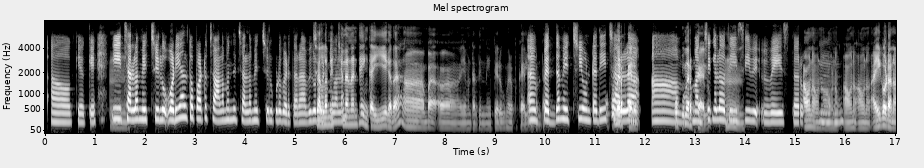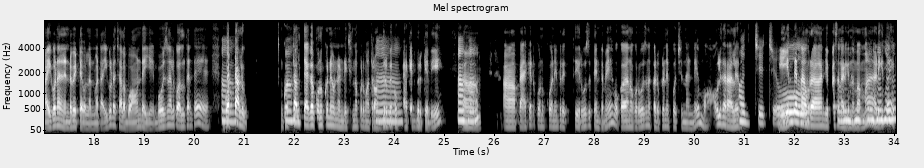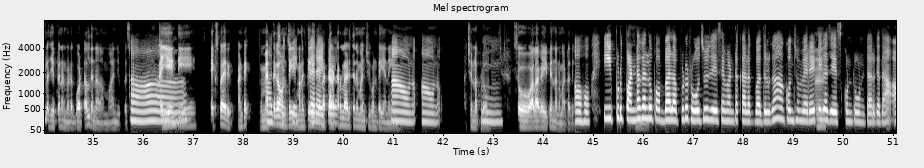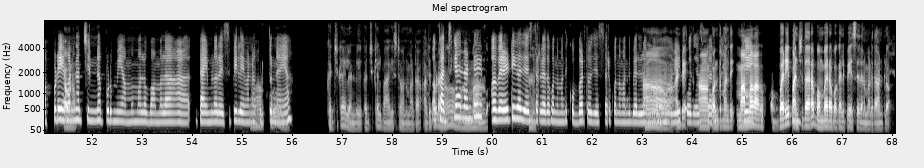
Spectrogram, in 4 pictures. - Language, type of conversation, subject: Telugu, podcast, మీ చిన్నప్పటి ఆహారానికి సంబంధించిన ఒక జ్ఞాపకాన్ని మాతో పంచుకుంటారా?
- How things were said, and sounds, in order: tapping; "వెళ్తుంటే" said as "వళ్తుంటే"; other noise; in English: "ప్యాకెట్"; in English: "ప్యాకెట్"; giggle; other background noise; drawn out: "ఆ!"; in English: "ఎక్స్‌పైర్డ్"; in English: "ఎక్స్‌పైర్"; in English: "సో"; in English: "వేరైటీ‌గా"; in English: "వెరైటీగా"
